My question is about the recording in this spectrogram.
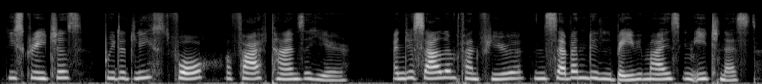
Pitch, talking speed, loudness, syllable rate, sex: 260 Hz, 190 wpm, -18 LUFS, 4.9 syllables/s, female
